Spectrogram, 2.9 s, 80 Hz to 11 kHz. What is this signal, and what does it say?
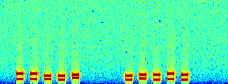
DTMF, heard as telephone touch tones, dialled by machine, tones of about 80 ms. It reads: 66410 18262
